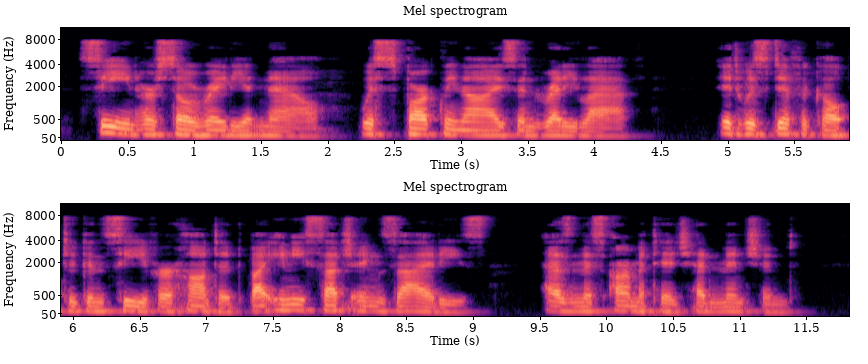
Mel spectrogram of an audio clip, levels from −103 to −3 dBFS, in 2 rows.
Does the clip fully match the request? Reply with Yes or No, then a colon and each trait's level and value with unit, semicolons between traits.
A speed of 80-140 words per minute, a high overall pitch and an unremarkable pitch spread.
No: slow, 135 wpm; low, 100 Hz; average, 3.0 semitones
